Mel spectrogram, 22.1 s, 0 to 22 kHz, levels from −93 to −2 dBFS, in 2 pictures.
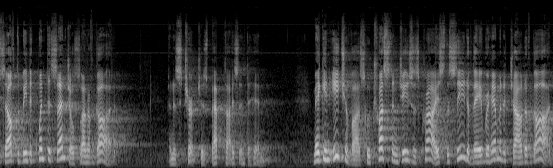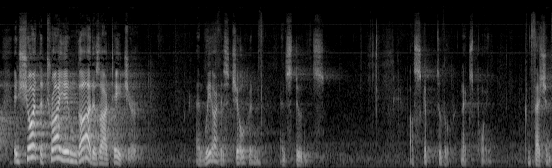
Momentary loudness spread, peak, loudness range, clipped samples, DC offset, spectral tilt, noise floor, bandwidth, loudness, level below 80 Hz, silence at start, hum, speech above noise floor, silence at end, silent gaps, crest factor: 20 LU; -8 dBFS; 18 LU; under 0.1%; under 0.1%; -3.5 dB/octave; -64 dBFS; 16 kHz; -30 LUFS; -76 dBFS; 0 s; none; 33 dB; 0 s; none; 24 dB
